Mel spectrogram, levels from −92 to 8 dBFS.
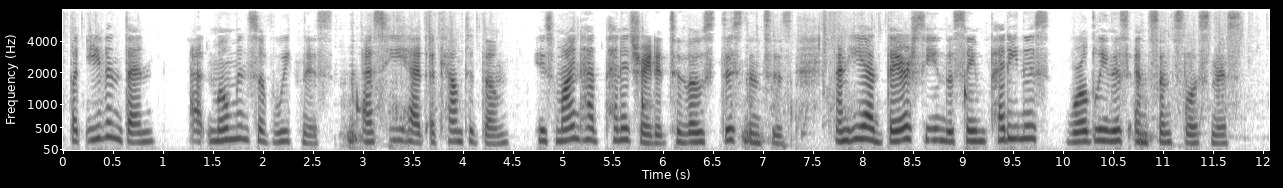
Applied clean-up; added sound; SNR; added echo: neural mask model RNNoise.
